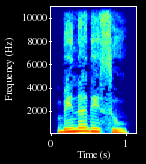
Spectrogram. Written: ಬಿನದಿಸು

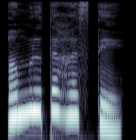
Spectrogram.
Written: ಅಮೃತಹಸ್ತೆ

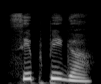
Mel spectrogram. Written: ಸಪ್ಪಗೆ

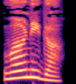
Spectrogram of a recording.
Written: ವೈಣಕ

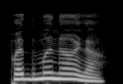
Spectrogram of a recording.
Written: ಪದ್ಮನಾಳ

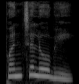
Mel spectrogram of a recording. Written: ಪಂಚಲೋಭಿ

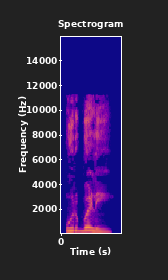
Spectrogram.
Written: ಉರ್ಬಳಿ

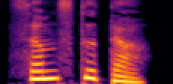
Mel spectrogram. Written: ಸಂಸ್ತುತೆ

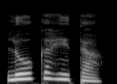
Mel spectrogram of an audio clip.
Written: ಲೋಕಹಿತ

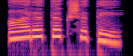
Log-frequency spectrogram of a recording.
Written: ಆರತಕ್ಷತೆ

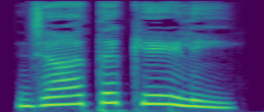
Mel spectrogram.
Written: ಜಾದುಕಲ್

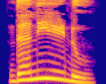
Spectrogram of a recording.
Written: ದನಿಯಿಡು

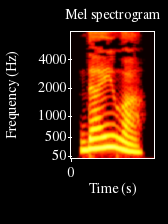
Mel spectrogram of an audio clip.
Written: ದೈವ

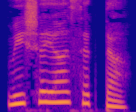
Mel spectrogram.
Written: ವಿಷಯಾಸಕ್ತೆ

